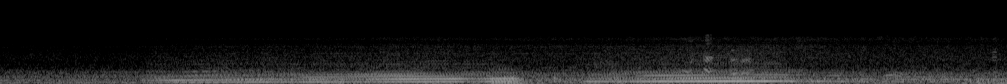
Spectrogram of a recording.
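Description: Mini Cooper S's 2.0-litre turbocharged four-cylinder engine accelerating, heard from inside the cabin: its pitch climbs for a few seconds, breaks with a short sharp sound and drops at a gear change about halfway, then pulls again and eases off near the end.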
